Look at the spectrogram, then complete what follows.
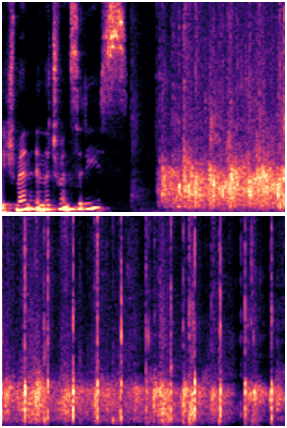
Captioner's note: members applauding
